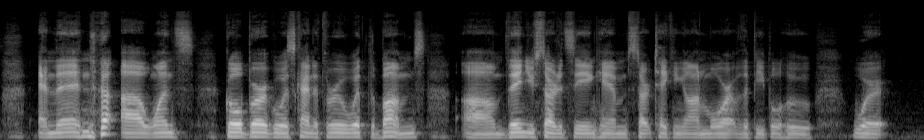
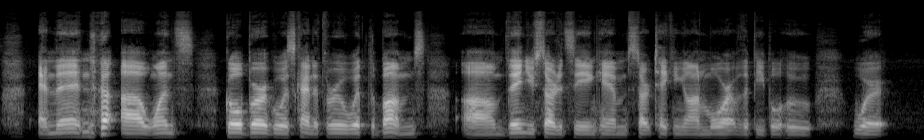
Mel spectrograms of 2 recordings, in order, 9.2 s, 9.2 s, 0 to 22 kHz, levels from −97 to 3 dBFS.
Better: first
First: none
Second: thin; very; fading below 450 Hz

